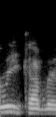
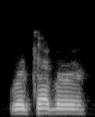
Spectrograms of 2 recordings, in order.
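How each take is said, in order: First: The first vowel is a long E sound. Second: The first vowel is short and reduced.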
